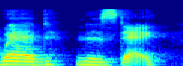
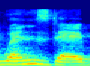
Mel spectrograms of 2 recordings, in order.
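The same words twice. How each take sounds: First: The D is pronounced, said in three syllables. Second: The D is silent, said in two syllables. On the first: This helps to remember the spelling. "I kind of think in my head Wednesday to remember that D" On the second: This is the everyday way of saying it. "I always say Wednesday"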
